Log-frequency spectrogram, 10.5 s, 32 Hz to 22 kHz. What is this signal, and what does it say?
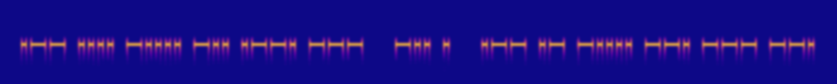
Morse code, heard as a keyed tone, about 20 wpm, 700 Hz. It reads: WH6DPO DE WA6GOG
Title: USA Callsign DE Callsign 20wpm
